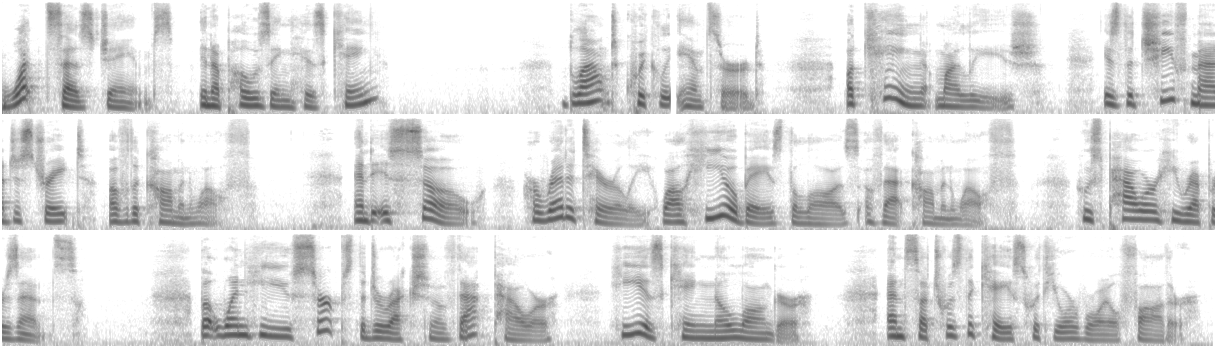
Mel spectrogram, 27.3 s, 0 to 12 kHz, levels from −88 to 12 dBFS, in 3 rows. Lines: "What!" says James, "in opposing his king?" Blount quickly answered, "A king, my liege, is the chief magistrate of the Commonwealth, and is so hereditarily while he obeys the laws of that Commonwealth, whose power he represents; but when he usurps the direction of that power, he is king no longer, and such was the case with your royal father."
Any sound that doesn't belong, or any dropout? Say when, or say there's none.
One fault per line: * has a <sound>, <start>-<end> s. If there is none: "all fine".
* has a dropout, 5.0-5.1 s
